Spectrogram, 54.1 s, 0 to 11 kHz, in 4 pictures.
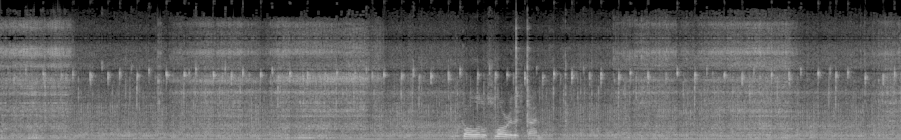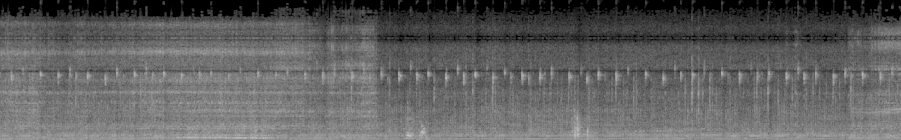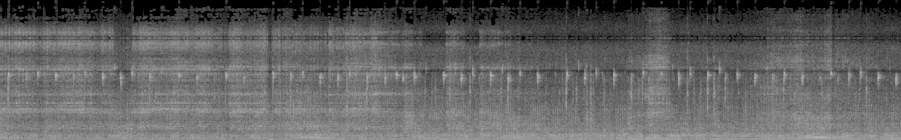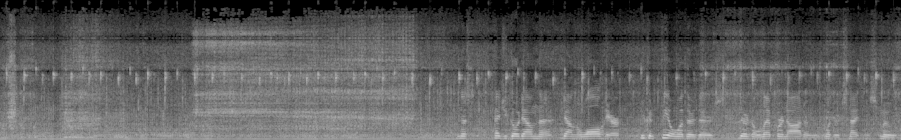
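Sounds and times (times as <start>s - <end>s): wood lathe motor hum: 0.0s - 54.0s
scraper cutting wood: 12.9s - 20.2s.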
